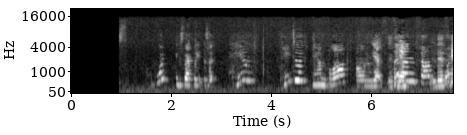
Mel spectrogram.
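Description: A woman speaks clearly and brightly close to a microphone.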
